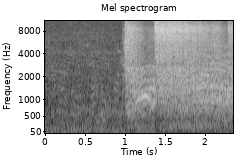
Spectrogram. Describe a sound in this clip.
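Starting gates bang open.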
